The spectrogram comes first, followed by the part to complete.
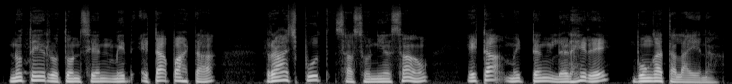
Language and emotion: Santali, neutral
